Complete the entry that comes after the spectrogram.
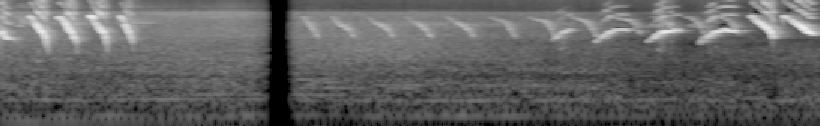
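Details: Spanish Timbrado canary song, used for training canaries: quick bursts of high, steeply falling notes repeated several times a second, a short silent break, then a run of similar sweeping notes that speeds up toward the end.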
